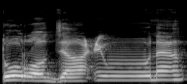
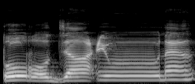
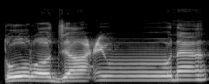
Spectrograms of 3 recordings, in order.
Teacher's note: ترجعون، پھر ادائیگی کیجئے اس کی تا را پیش ترجعون۔ عین کی ادائیگی بھی ہم نے کرنی ہے اور عین واو پیش او کو ہم نے لمبا بھی کرنا ہے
